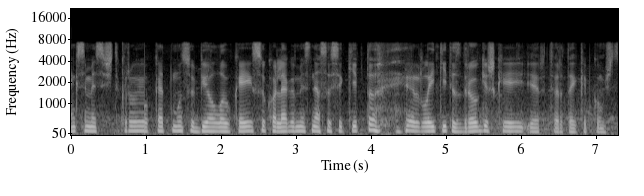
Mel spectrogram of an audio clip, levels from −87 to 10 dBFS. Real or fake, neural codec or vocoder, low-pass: real; none; 7.2 kHz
